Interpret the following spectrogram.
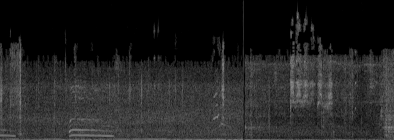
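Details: Kittens trapped under rubble with their mother cat, who has a wound on her forehead. Thin, high mews: a brief cry, then two longer, slightly falling calls, over a steady low hum and background noise.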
